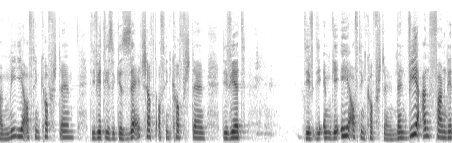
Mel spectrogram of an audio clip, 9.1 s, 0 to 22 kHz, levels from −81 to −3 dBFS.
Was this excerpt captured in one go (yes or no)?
no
